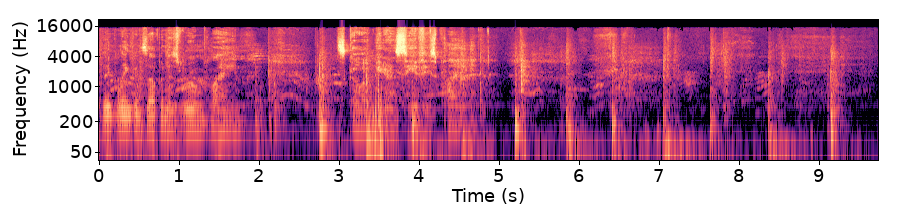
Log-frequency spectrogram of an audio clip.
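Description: Footsteps thud up wooden stairs.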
